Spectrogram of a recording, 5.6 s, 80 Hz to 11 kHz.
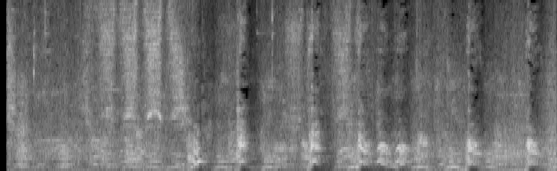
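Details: Puppies recorded on 20 March, a crowd of them yipping and barking in short, high, overlapping bursts that come thick and fast for the whole stretch, with brief lulls around the second and third seconds and some human speech mixed in.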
